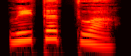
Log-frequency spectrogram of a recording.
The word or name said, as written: ವಿಟತ್ವ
